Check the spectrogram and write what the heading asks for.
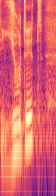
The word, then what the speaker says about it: EUDHIT: So this will involve also your opinion, because what eudhit really is, and that's the way we pronounce it, eudhit, is someone said all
